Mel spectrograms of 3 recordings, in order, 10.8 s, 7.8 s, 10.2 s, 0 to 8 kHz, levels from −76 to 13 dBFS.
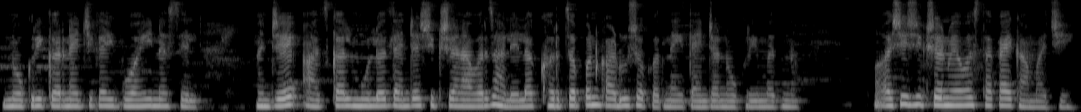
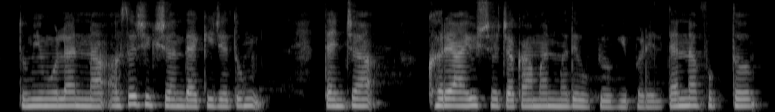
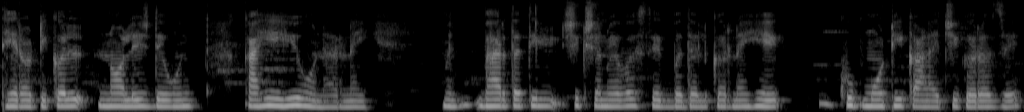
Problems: background sounds at intervals, background conversations at intervals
